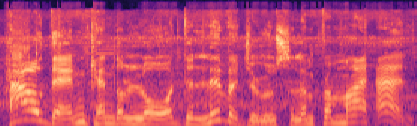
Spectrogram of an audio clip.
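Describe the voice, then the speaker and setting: Audio drama casting: menacing, arrogant ancient commander, mocking declamation, very animated pitch, noisy outdoor ambience. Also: male voice, normal speed. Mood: loud, defiant proclaiming. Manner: declamatory, mocking, forceful oratory. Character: arrogant, taunting Assyrian military commander, booming and menacing. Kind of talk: dramatized audio scripture acting.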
